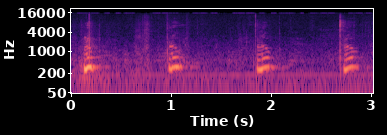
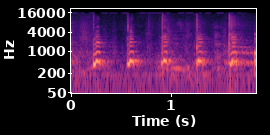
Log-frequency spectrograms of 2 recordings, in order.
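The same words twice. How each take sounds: First: Spaced-out bloop sounds; one short bloop at a time, evenly spaced; low-frequency bloops. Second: Quick, high-pitched blip sounds; high little blips in quick succession; high-frequency blips. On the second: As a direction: imitate rapid waves with tiny high blips. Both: Shown as a demonstration. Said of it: "higher frequency or lower".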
